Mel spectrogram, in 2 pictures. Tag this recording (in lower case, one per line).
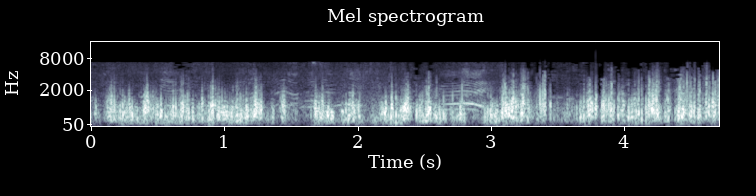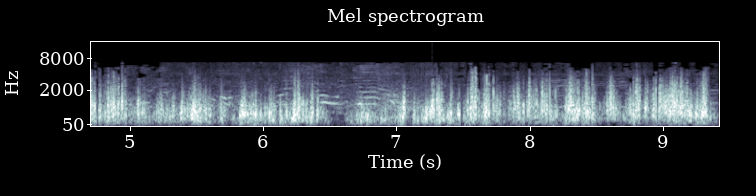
speech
